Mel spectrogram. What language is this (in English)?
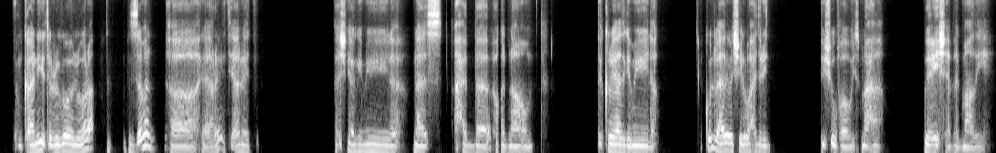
Dhofari Arabic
